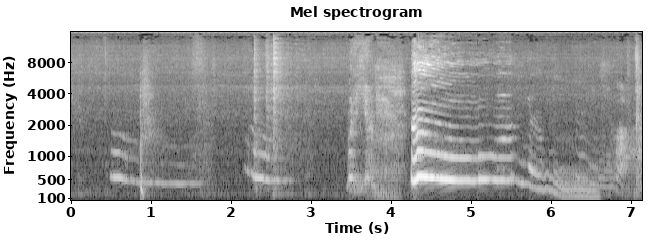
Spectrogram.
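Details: Dog barking after seeing another dog: sparse, rising yelps, then a loud, long, wavering howl-like bark that slides downward and fades.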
